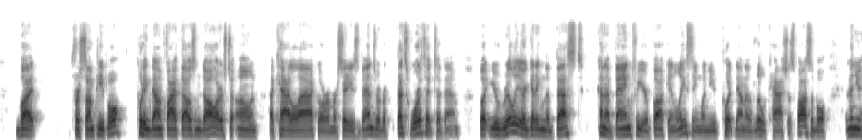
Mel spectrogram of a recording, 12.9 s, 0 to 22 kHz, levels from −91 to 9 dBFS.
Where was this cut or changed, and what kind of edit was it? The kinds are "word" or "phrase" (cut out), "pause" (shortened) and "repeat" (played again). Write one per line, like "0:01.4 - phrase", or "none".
none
